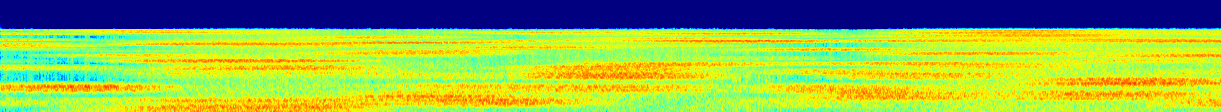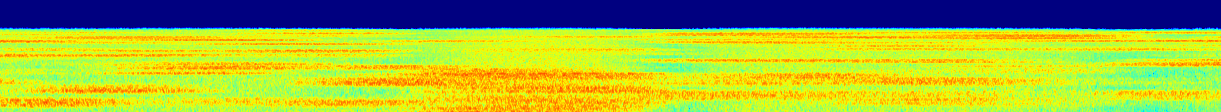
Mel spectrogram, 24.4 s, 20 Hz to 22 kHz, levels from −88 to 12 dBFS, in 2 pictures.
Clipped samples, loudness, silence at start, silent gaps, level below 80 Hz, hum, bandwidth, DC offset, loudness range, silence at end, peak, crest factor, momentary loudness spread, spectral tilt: 4%; -2 LUFS; 0 s; none; -26 dBFS; none; 8 kHz; under 0.1%; 2 LU; 0 s; 0 dBFS; 4 dB; 4 LU; -0.5 dB/octave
